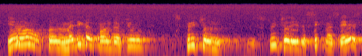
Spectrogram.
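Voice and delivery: ordinary talk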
